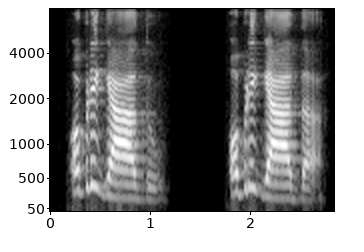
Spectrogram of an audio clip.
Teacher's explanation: think of the quick tapping motion your tongue makes as it strikes the top gum ridge in words like ladder or butter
